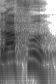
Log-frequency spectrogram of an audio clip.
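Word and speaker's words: رفع: पे सुकून होता है, लेकिन उर्दू में चूंकि रफ़ कहना मुश्किल है तो फिर उस फ्लो को बरकरार रखने के लिए रफ़ा बोल दिया जाता है। असल प्रोनाउंसिएशन इसकी रफ़ है, रफ़।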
